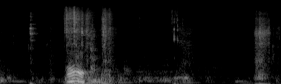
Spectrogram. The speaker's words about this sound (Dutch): Ik smak in de microfoon. Ja, dat mag wel. Jij mag dat wel.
